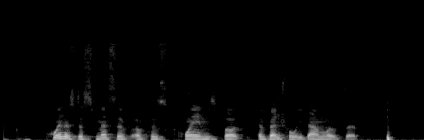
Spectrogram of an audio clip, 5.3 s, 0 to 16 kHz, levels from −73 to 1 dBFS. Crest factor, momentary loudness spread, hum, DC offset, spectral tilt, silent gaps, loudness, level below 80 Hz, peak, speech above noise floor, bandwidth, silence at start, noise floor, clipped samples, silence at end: 18 dB; 8 LU; none; under 0.1%; -9.5 dB/octave; none; -26 LUFS; -48 dBFS; -6 dBFS; 23 dB; 11 kHz; 0.05 s; -48 dBFS; under 0.1%; 0.4 s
